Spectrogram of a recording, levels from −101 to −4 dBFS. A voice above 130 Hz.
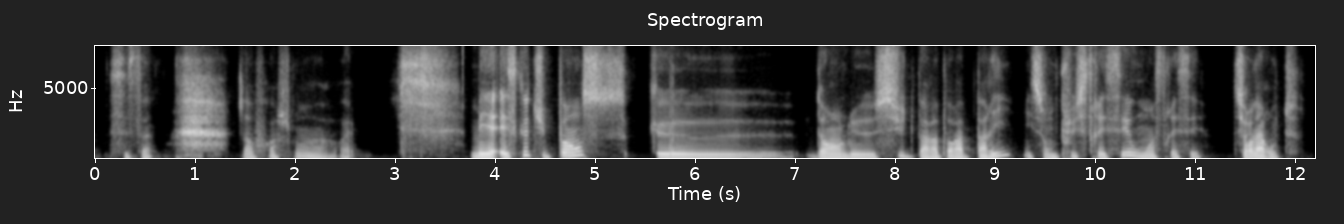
Yes: high, 190 Hz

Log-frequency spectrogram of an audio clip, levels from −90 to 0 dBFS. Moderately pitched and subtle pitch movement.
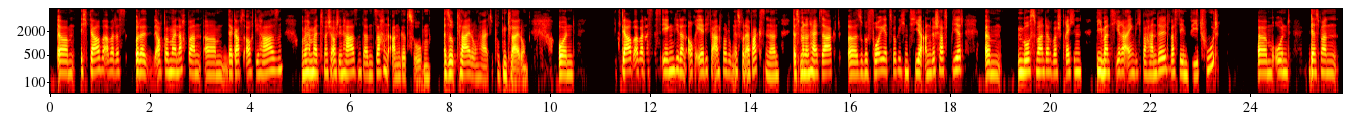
Yes: medium, 180 Hz; narrow, 2.0 semitones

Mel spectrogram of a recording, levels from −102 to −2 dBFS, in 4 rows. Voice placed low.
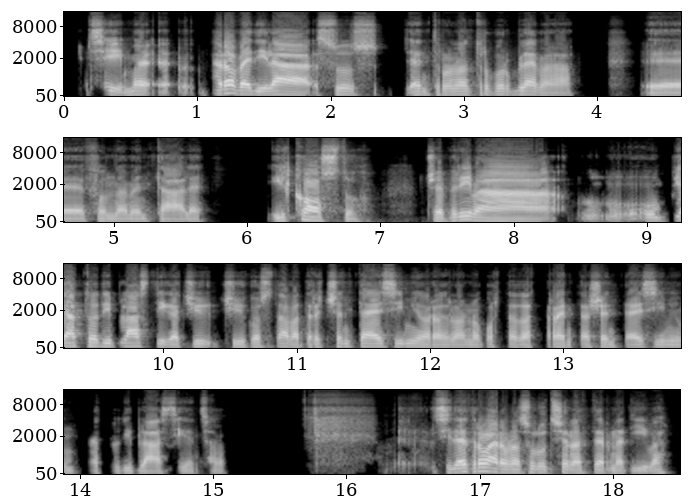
Yes: low, 110 Hz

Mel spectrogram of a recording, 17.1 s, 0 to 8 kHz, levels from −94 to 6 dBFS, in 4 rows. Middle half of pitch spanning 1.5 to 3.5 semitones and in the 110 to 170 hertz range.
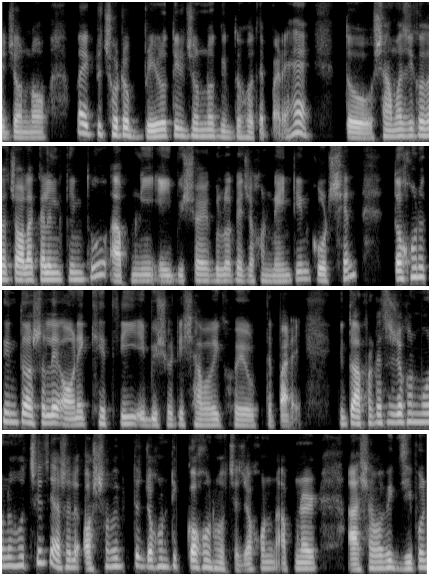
No: average, 4.5 semitones; medium, 140 Hz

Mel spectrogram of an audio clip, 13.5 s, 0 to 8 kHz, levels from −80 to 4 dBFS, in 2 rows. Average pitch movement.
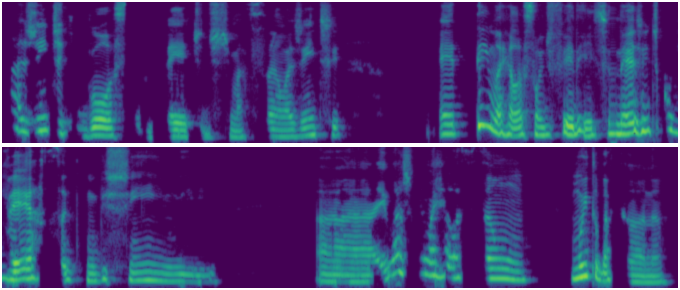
No: wide, 6.1 semitones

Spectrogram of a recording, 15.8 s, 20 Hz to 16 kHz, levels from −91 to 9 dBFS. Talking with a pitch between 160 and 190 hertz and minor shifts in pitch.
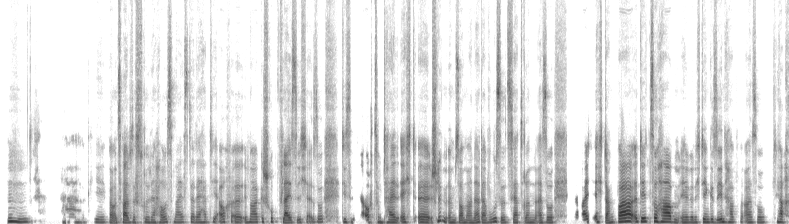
Yes: medium, 185 Hz; narrow, 2.3 semitones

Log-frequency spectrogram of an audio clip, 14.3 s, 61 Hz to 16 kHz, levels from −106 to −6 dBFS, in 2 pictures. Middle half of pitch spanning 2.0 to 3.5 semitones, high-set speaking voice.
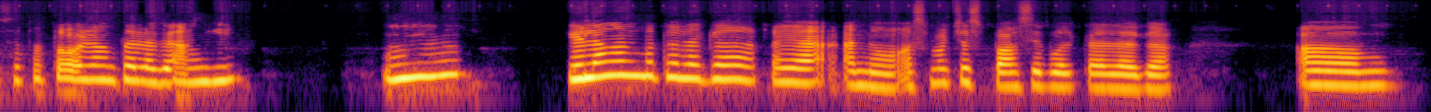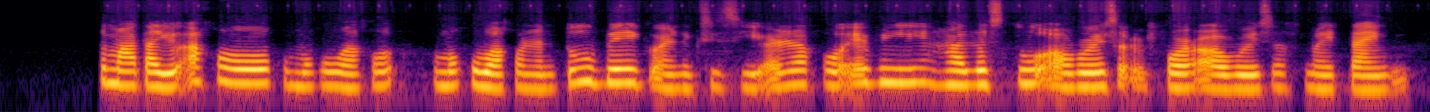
No: average, 4.6 semitones; high, 235 Hz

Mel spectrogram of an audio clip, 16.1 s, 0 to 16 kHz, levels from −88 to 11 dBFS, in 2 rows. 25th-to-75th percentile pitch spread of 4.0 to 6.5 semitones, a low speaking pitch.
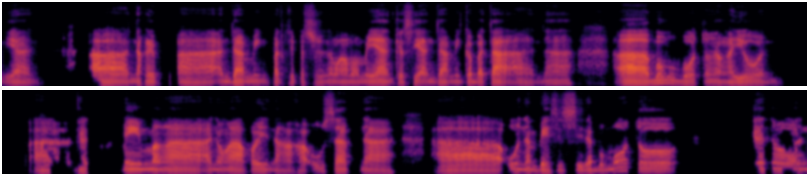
Yes: average, 4.6 semitones; low, 100 Hz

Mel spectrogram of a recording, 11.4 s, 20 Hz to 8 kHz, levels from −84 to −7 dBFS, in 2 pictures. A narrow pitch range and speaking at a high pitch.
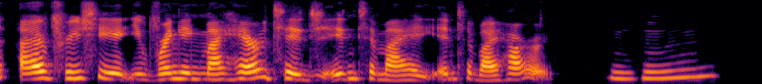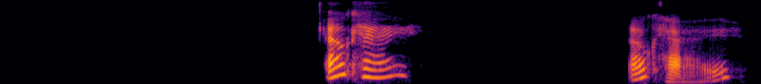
No: wide, 5.4 semitones; high, 230 Hz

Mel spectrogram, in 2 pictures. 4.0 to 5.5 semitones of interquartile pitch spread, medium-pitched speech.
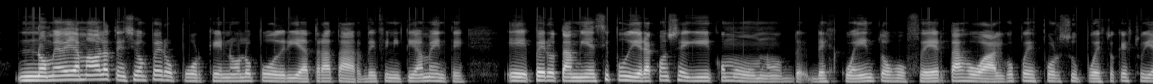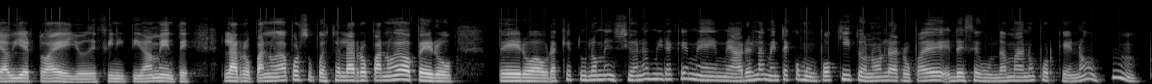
Yes: average, 4.4 semitones; medium, 165 Hz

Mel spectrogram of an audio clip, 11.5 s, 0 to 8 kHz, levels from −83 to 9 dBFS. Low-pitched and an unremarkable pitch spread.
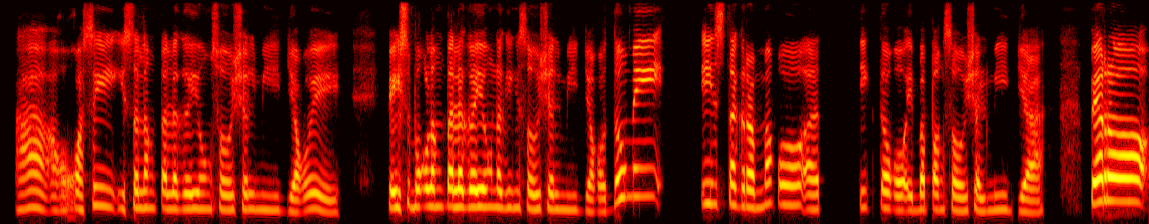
No: high, 210 Hz; average, 3.5 semitones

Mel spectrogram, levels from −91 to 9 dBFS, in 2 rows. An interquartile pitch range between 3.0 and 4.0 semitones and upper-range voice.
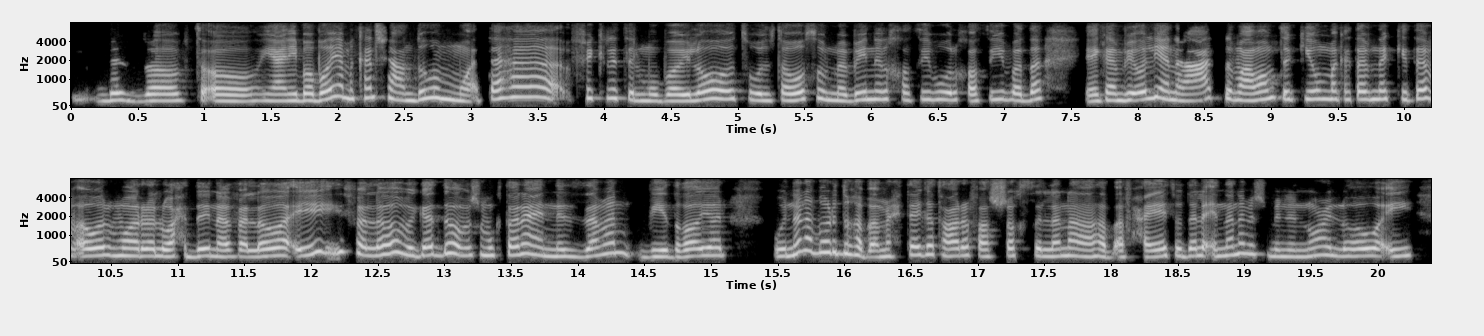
Yes: average, 3.5 semitones; very high, 265 Hz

